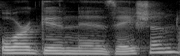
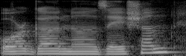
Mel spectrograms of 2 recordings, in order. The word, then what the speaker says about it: organization: to have Orana Z but if I said this as organization or organization there's really no difference organization all of these reduced vowels organization are just there's very little vowel quality to it so you can't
